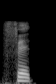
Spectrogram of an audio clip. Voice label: "fet2", taiwanese syllables

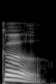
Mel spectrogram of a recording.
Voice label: "ger4", Taiwanese syllable

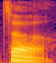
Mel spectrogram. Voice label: "zer3", Taiwanese

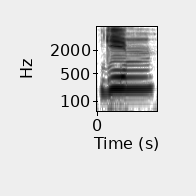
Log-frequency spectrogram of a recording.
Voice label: "ghim1", Taiwanese syllable

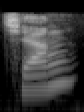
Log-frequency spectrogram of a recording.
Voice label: "ciang9", taiwanese

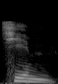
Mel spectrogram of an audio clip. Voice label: "cim3", Taiwanese

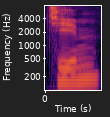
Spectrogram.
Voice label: "zim5", Taiwanese

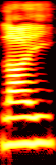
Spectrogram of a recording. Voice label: "lai2", Taiwanese syllable

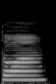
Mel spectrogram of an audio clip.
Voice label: "dua1", taiwanese syllable

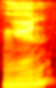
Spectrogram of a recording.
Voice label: "ngiun9", Taiwanese syllable

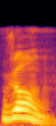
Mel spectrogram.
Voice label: "rhung4", taiwanese

